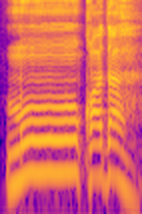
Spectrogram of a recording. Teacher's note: دال زبر دا، مو قدا، تا پیش تو، مو قدتو، آگے وقف، مو قدہ، وقف تام کی وجہ سے گول تا کو ہا ساکن میں بدل دیں گے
